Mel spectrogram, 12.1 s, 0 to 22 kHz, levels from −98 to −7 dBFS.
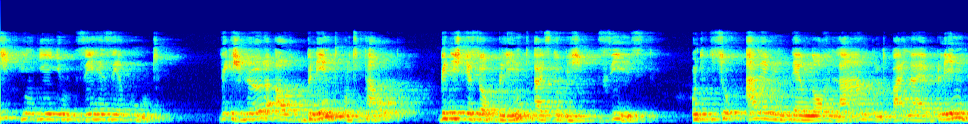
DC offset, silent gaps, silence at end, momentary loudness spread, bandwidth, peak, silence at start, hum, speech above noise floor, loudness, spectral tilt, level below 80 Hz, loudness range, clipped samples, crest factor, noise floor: under 0.1%; none; 0 s; 12 LU; 8 kHz; -8 dBFS; 0 s; none; 40 dB; -28 LUFS; -4 dB/octave; -76 dBFS; 3 LU; under 0.1%; 20 dB; -68 dBFS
